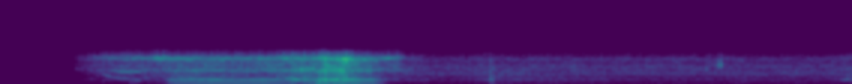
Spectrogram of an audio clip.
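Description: One rough, rumbling snore on an in-breath that rises and then fades, followed by quiet room noise.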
